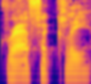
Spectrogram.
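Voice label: "graphically", US English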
